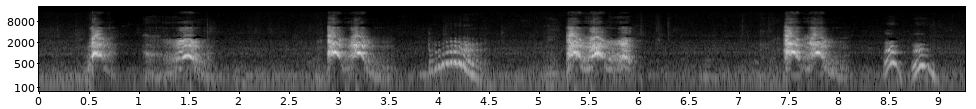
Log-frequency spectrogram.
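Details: Playful Bull Terrier pup barking at the camera, giving short double barks and higher yelping whines in bursts, with a steady low hum behind.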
